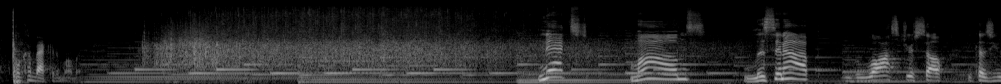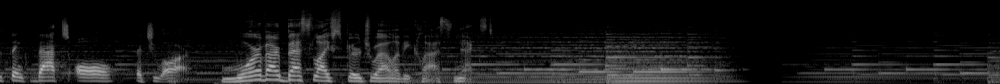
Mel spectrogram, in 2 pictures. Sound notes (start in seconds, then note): 1.3 applause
